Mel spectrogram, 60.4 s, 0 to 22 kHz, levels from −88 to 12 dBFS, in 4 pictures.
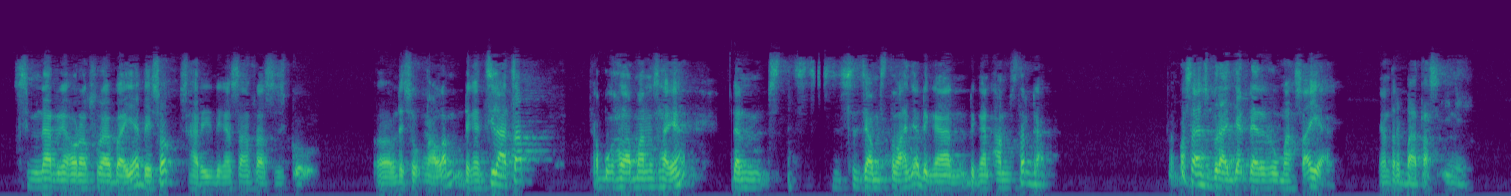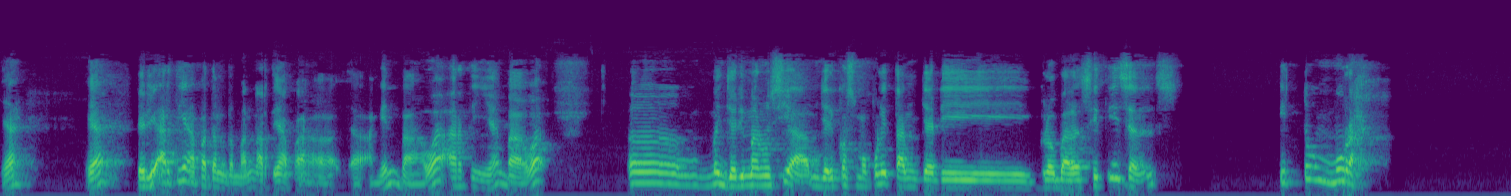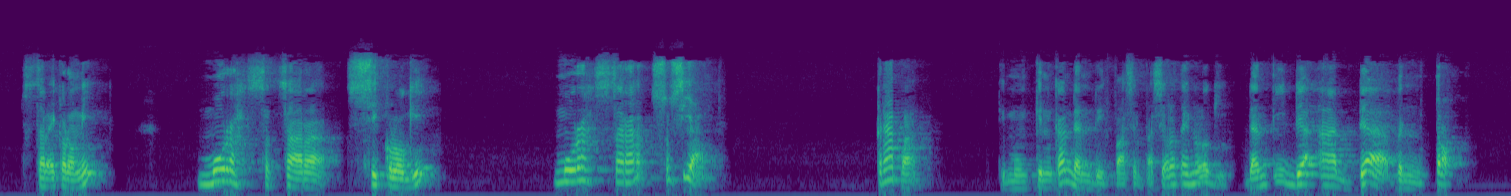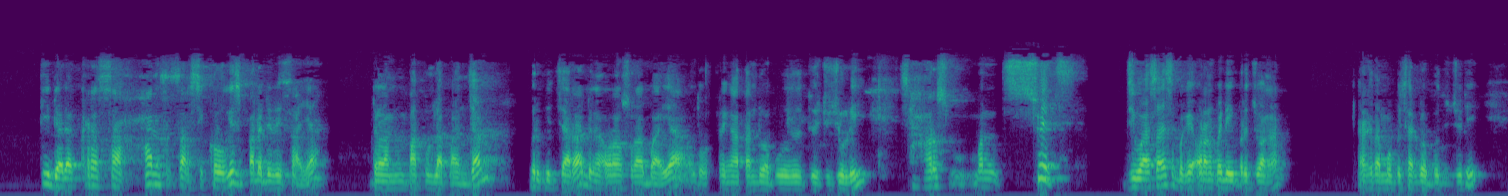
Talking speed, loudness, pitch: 110 wpm, -18 LUFS, 130 Hz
